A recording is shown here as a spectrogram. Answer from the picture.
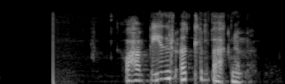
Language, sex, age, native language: Icelandic, female, 30-39, Icelandic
